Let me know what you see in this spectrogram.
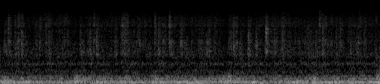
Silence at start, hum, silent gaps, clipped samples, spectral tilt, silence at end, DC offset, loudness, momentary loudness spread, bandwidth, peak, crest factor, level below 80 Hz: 0 s; none; none; under 0.1%; -5 dB/octave; 0 s; under 0.1%; -38 LUFS; 2 LU; 16.5 kHz; -22 dBFS; 14 dB; -44 dBFS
